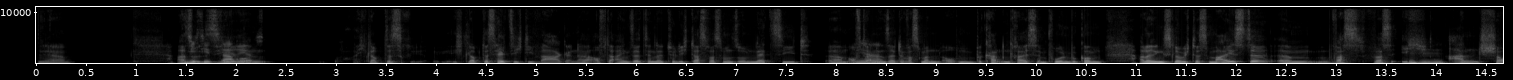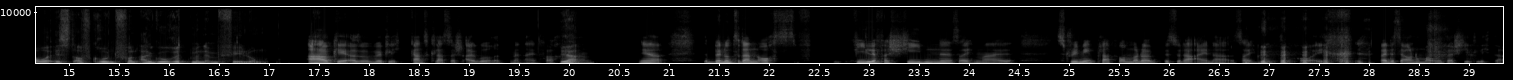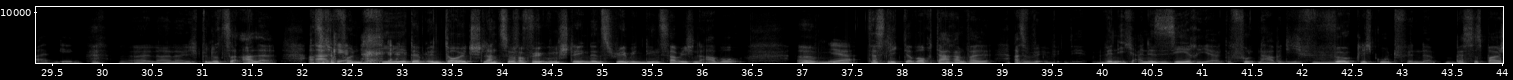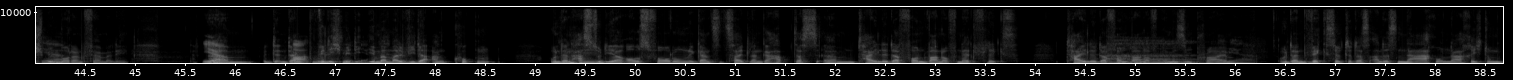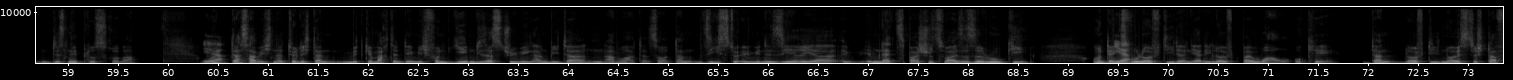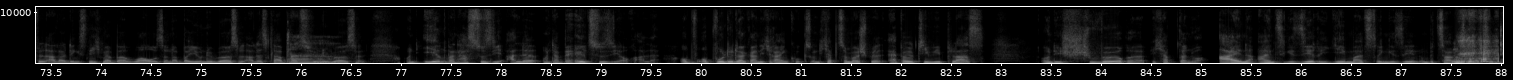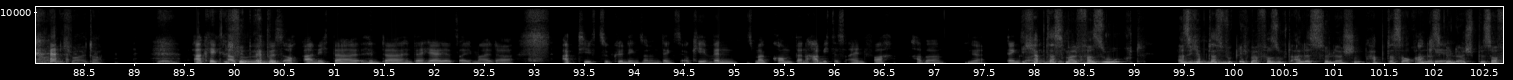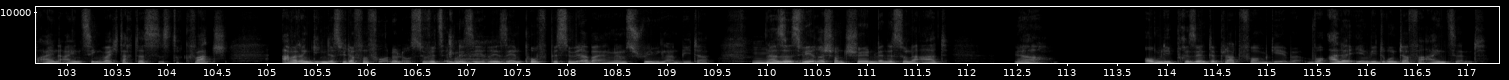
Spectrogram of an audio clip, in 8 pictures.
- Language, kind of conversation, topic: German, podcast, Wie verändern soziale Medien die Diskussionen über Serien und Fernsehsendungen?
- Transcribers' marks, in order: laugh; laughing while speaking: "Äh, nein, nein"; chuckle; chuckle; stressed: "wirklich"; drawn out: "Ah"; drawn out: "Ah"; stressed: "eine"; laugh; unintelligible speech; drawn out: "Ah"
